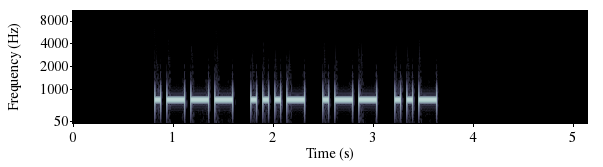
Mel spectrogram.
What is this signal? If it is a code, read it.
Morse code, heard as a keyed tone, about 20 wpm, 700 Hz. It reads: JVWU
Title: Four Challenging Letter-Number Combinations 20wpm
